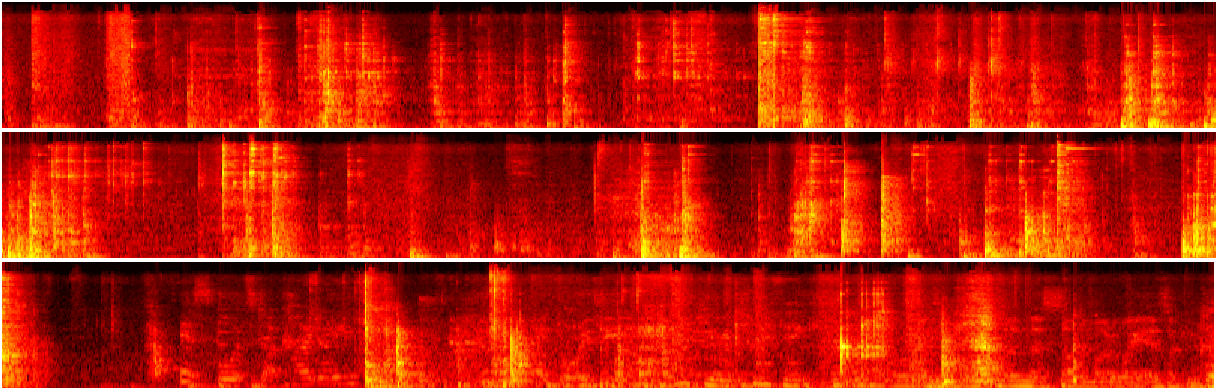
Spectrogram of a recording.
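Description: Metal woodworking clamps handled and tightened during a wooden sign glue-up: repeated clanking, rattling and scraping in dense bursts with short pauses, close and fairly loud, no speech.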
